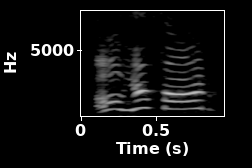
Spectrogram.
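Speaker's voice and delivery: cooing to chickens. Real, not acted. Soothing chickens that squabble.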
